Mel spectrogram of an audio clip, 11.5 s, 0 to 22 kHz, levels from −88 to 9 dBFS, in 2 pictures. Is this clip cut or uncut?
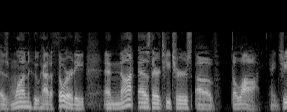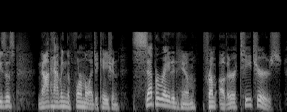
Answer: cut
